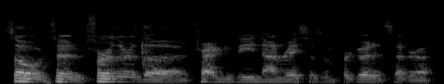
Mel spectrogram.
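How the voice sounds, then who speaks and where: A man's voice: fairly low pitch, flat delivery, a little slow. A man co-hosting a casual podcast, making dry, blunt remarks. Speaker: podcast co-host. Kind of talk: casual chat. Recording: echoey room.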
